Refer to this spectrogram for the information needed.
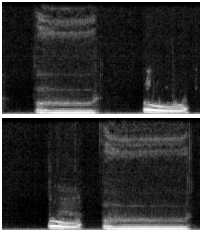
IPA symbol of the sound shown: u:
